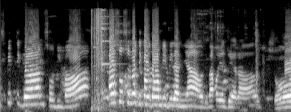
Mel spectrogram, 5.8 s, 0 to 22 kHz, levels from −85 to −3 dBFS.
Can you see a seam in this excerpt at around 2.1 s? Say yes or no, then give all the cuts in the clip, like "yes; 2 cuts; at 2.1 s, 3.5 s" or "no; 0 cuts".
no; 0 cuts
